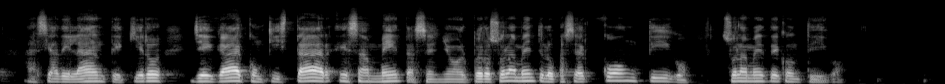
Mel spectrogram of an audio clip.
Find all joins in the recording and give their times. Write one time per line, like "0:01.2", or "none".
0:05.6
